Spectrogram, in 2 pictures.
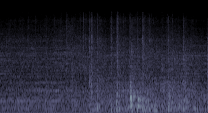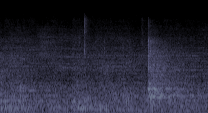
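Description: A pony's hoofbeats on arena sand, with a cluster of louder thuds about two to four seconds in as it jumps a fence. Quiet background music plays under it, and there is one sharper knock a second before the end.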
